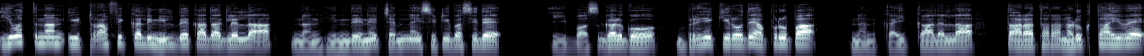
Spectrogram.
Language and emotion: Kannada, fearful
